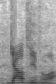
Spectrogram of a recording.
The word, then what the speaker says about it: Gardevoir: Real way to pronounce it. Yeah. Gardevoir. Are you guys going kind of as fast as you can, or like as you get closer, Yes.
